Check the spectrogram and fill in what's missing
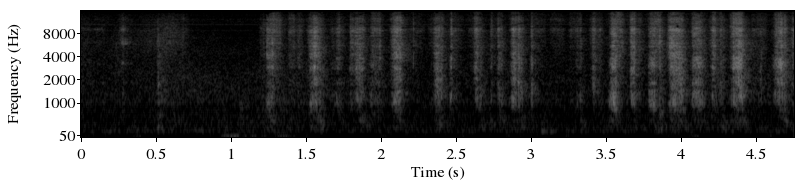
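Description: A wooden stylus scratches a Christmas tree design into a black-coated scratch-art book page lying flat, using quick strokes. After about a second of near silence, a fast, uneven series of short, dry, bright rasping scratches follows, each stopping almost instantly.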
